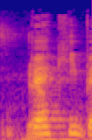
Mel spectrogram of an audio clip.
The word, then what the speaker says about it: Bekky: my name is Bekky Bekky Bekky, but it's spelled K Y.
